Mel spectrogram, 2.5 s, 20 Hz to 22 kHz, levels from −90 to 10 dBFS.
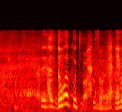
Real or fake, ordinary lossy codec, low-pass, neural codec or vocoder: fake; none; 7.2 kHz; codec, 16 kHz, 0.8 kbps, ZipCodec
